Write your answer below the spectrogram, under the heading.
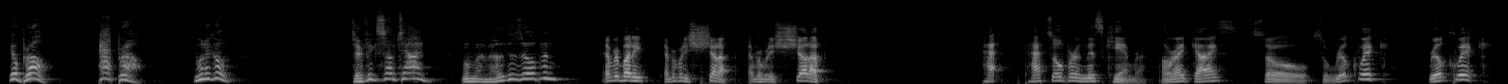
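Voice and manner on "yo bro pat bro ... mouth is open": cat character voice pitched way up. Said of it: "I can never remember this voice".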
